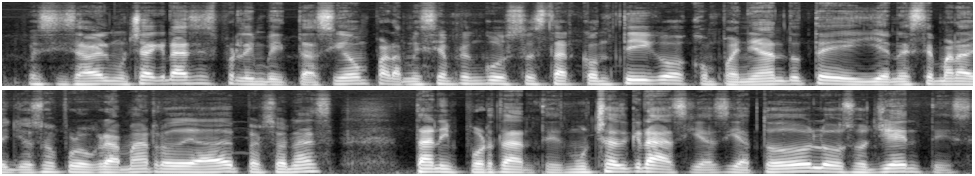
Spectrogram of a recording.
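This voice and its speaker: Speech races at a very fast pace from a man. His intonation stays fairly even at a medium pitch. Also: hardly any pauses. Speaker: politician. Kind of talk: political interview.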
